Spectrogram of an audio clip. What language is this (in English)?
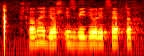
Russian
